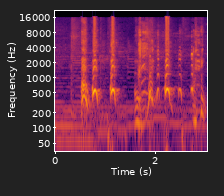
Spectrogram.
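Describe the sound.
A person imitates a dog, giving about seven or eight short, yappy barks and yips mixed with breathy panting. The sounds are fairly loud, in uneven bursts, with no talking.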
